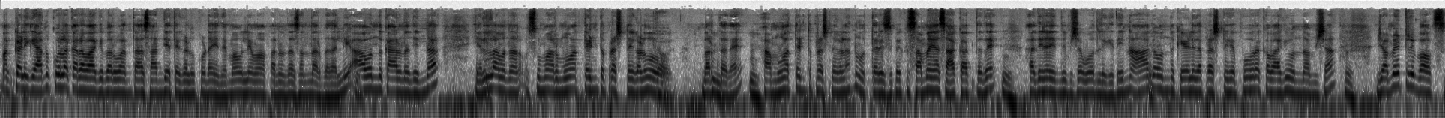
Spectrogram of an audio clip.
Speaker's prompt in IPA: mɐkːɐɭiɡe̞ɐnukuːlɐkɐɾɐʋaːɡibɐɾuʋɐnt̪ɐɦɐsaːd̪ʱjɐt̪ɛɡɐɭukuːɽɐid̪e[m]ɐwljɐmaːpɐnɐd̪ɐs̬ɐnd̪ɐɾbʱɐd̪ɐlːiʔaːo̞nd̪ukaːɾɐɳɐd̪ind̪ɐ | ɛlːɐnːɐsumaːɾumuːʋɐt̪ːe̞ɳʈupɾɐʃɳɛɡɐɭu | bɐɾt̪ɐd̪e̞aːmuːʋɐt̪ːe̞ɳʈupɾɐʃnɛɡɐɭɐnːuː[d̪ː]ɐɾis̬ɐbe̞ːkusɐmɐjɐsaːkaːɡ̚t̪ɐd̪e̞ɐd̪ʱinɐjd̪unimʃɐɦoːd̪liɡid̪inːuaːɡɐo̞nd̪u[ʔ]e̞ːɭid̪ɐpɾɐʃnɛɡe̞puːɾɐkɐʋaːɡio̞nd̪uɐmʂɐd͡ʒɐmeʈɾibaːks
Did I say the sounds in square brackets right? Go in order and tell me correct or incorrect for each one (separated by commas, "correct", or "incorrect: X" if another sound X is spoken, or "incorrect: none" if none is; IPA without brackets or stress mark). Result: correct, incorrect: t̪ː, incorrect: k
